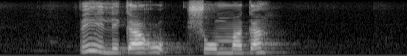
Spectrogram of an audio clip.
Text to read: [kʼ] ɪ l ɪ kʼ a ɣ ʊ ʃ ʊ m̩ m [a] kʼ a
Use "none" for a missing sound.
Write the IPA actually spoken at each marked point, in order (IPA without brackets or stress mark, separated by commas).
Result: pʼ, a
